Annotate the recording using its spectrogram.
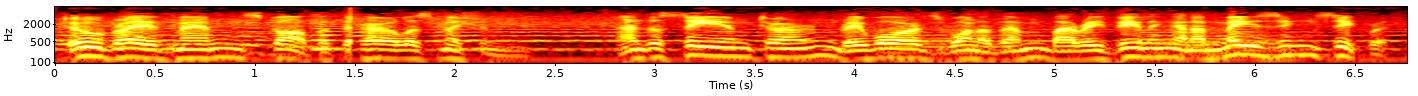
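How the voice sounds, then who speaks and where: A man's voice: mid-range voice, normal speed, close to an everyday voice. A man announcing a 1940s radio play in a grand, suspenseful manner. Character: dramatic male announcer introducing a radio play. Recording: muffled 1940s radio, loud music.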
